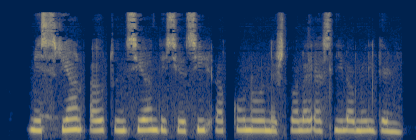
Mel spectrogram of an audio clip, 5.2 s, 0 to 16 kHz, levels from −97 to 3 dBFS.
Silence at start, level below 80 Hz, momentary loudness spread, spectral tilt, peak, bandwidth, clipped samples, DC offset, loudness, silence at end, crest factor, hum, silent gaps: 0.35 s; -80 dBFS; 7 LU; -2.5 dB/octave; -10 dBFS; 11.5 kHz; under 0.1%; under 0.1%; -25 LUFS; 0.2 s; 16 dB; none; none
